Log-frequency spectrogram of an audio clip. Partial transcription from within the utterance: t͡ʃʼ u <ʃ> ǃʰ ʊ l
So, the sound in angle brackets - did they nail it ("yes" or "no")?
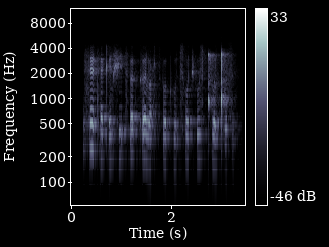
no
